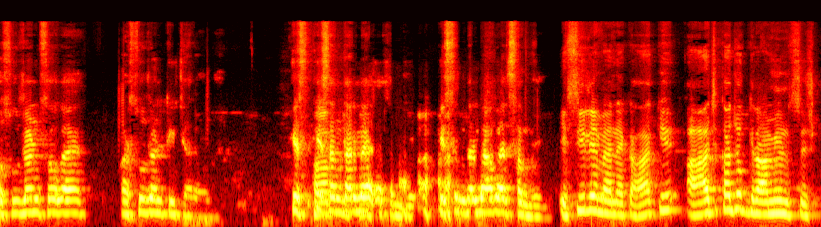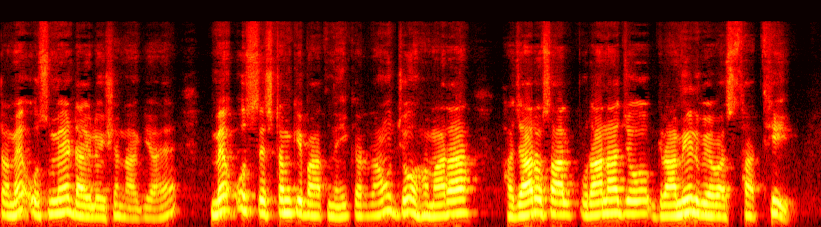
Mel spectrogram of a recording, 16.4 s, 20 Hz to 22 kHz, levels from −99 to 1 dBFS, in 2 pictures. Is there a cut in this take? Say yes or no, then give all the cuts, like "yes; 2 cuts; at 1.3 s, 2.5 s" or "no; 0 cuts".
yes; 1 cut; at 5.4 s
